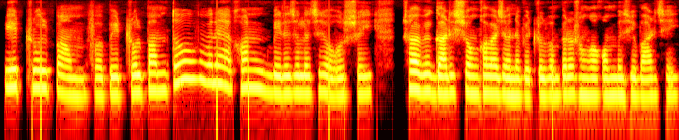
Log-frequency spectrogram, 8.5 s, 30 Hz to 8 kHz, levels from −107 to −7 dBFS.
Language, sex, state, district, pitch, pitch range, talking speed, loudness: Bengali, female, West Bengal, Kolkata, 195 Hz, 180-225 Hz, 155 wpm, -24 LUFS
